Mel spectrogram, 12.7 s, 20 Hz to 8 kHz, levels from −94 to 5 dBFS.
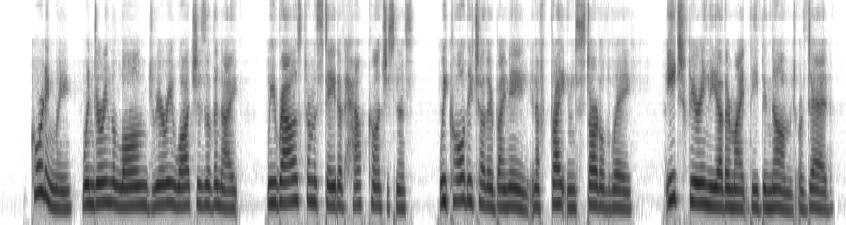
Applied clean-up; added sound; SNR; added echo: neural mask model DeepFilterNet 3.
